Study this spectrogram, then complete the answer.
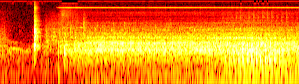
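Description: A wood lathe turning a bowl runs at a restrained speed, giving a steady mechanical hum and whir with a thin high whine, after a sharp knock near the start.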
